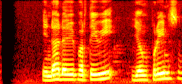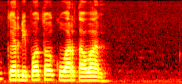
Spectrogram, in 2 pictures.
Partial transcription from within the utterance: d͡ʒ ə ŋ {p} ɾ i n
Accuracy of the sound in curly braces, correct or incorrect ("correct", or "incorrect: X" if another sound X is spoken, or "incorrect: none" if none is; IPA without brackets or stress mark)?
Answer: correct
